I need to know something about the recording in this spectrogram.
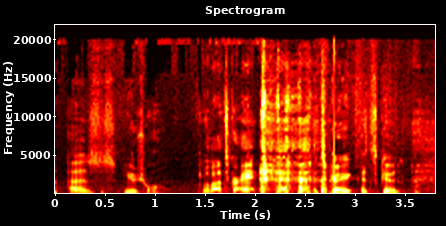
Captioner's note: chuckles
